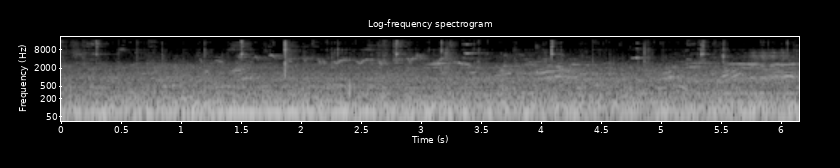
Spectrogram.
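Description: Outdoor ambience: faint voices and scattered short, high chirps over a steady low rumble, with a few light clicks.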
